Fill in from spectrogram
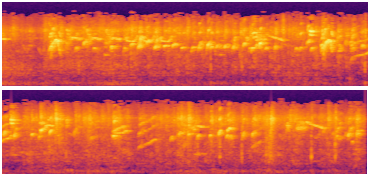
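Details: Eurasian siskin in continuous song, a dense, rapid high twitter of chirps, trills and short slurred whistles running without a break, varied in pitch and very busy throughout.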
